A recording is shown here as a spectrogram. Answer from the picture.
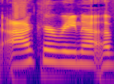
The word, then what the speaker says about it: Ocarina: What color is Saria's hair in Ar- Ocaran- Ocarina? Ocarina? Okay, I'm sorry, I was corrected on this. What color is Saria's hair in Ocarina of Time? – green.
